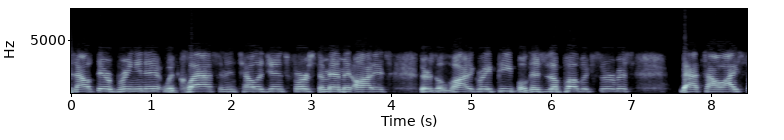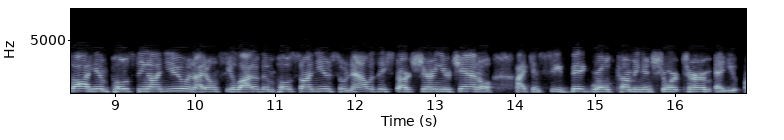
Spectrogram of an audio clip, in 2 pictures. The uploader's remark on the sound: LIVE Call-In Show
